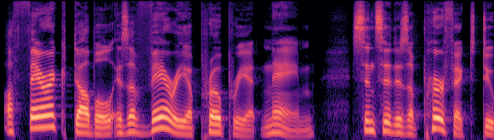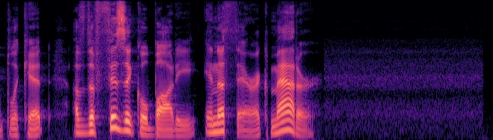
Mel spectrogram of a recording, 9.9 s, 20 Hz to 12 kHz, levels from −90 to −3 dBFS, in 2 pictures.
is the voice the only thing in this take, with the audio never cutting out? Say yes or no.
yes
